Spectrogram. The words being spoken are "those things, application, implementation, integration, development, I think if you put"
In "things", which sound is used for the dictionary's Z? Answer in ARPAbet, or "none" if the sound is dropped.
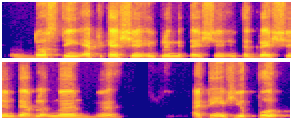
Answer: none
